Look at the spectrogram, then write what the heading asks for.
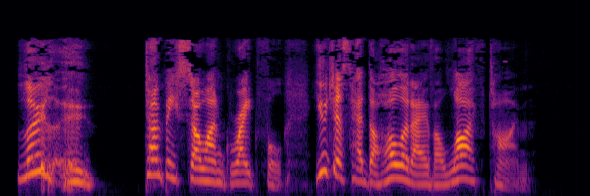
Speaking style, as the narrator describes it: Joel snapped

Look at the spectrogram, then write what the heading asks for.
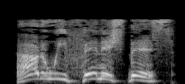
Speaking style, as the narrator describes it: Halcyon called out

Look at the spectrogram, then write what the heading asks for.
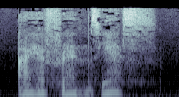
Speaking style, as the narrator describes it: she said almost dreamily

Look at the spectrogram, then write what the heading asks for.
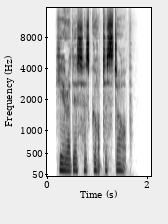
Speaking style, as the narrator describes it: he said gently

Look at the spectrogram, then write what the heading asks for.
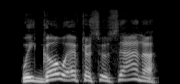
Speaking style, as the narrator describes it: Eddie shouted

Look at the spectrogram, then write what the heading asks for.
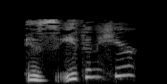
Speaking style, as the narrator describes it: asked in a small voice

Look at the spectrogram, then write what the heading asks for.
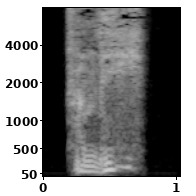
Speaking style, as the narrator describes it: He asked, his voice breaking

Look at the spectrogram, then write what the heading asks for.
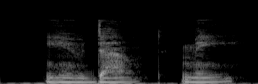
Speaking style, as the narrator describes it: Valeria asked in a soft voice

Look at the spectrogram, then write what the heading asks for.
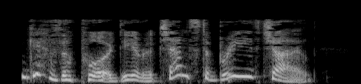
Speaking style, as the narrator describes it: Leona said with a soft chuckle

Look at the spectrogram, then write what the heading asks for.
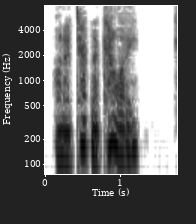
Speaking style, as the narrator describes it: he whispered

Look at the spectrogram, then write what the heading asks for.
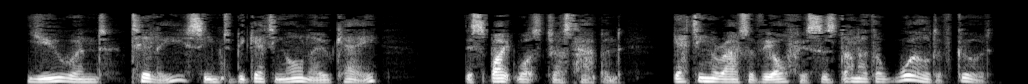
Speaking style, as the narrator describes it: Flynn said quietly

